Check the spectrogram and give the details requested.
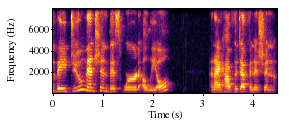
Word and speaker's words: allele: but turn on sale allele allele is how we pronounce it so what then it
